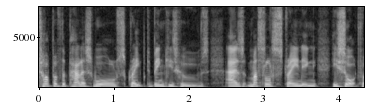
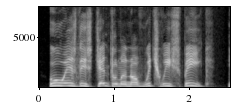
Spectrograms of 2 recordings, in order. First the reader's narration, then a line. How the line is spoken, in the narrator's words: he yelled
